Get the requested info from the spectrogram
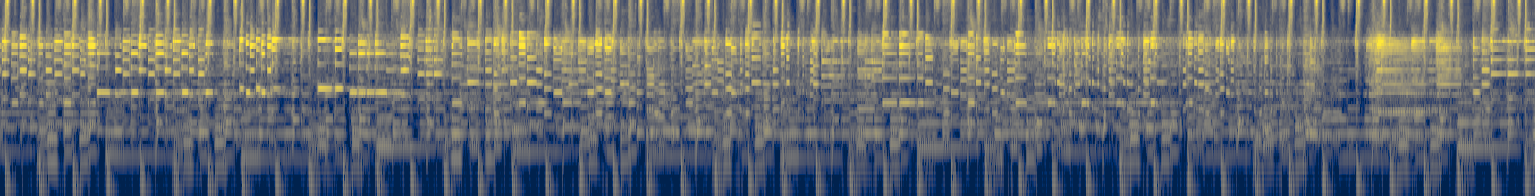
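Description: Nylon-string flamenco guitar played through an amplifier: fast picked runs in a flamenco rumba over held bass notes and a steady beat, with a denser passage near the end.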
